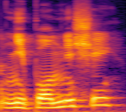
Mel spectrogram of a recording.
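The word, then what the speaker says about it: Nepomniachtchi: in russian when you when you when you pronounce it it's like uh uh nipomnishi so it's like that's right that's right that's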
